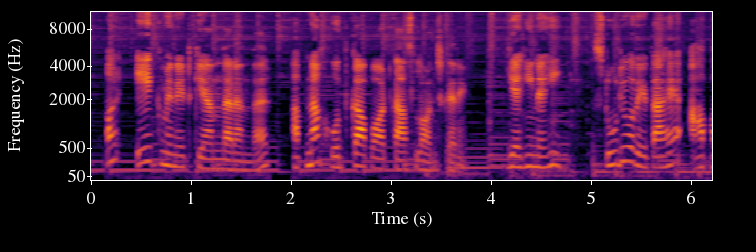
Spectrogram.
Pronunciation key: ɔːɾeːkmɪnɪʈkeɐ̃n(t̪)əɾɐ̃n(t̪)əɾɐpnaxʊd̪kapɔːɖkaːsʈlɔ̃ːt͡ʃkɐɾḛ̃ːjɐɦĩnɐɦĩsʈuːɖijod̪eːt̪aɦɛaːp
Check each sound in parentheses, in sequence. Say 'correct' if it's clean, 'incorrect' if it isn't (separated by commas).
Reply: incorrect, incorrect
